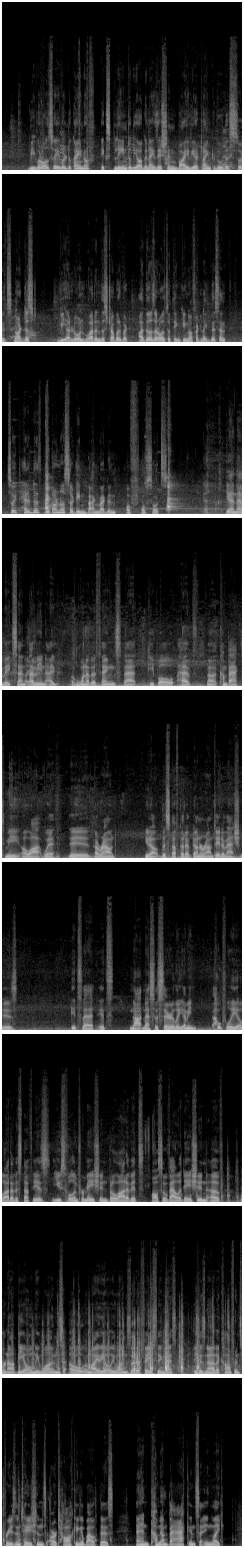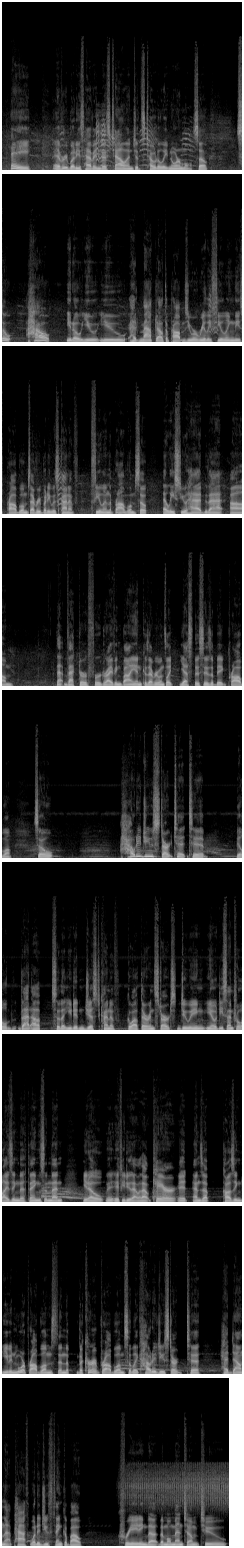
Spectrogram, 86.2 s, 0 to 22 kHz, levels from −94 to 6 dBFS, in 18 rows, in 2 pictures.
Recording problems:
animal sounds; loud; throughout; 8 dB below the speech

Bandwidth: 17.5 kHz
